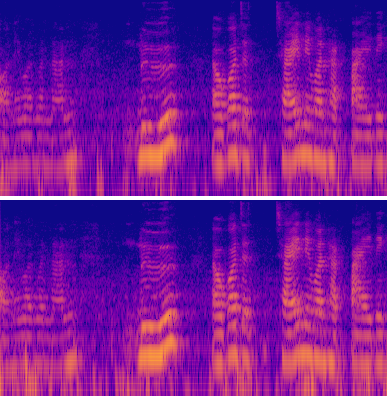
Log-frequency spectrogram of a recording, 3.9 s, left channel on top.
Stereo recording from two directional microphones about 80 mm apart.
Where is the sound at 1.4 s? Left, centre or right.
Centre.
